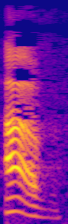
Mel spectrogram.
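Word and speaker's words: av (אב): La palabra hebrea para padre es la palabra av. Av. Es A y una B que se pronuncia como V, ¿verdad?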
